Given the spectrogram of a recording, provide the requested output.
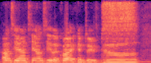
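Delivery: put-on high, eager child calling out; excited child. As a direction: call out proudly like a kid.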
